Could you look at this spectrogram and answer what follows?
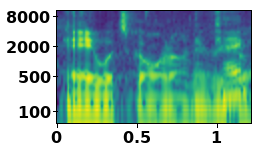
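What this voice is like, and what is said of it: Cartoon character voice. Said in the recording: “you sounded like a Hanna-Barbera cartoon character”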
